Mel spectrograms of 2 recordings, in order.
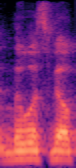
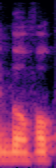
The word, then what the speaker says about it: Louisville: unit that was in i like to pronounce it lewisville kentucky but it's actually louisville kentucky uh so one thing it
